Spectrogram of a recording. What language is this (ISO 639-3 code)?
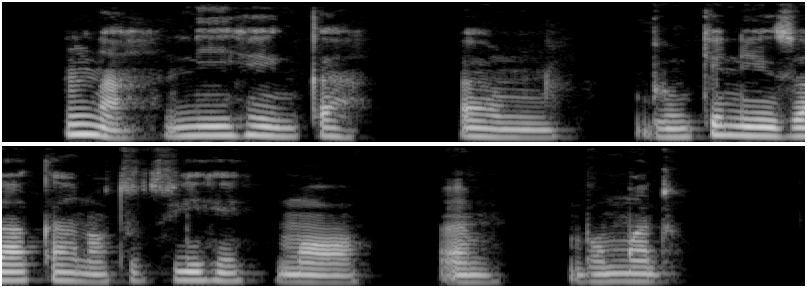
ibo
